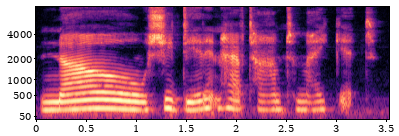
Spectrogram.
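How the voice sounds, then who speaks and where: Her voice on the low side, a woman reads a children's picture book aloud with expression and care, pausing to put questions to the kids.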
